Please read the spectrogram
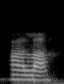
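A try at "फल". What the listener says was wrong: ingat ya, yang huruf terakhir E-nya kan hilang ya, nggak dibaca ya.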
